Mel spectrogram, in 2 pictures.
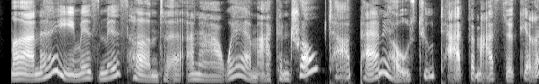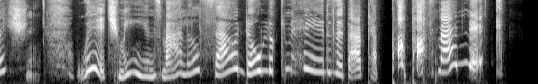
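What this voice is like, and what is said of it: Mocking falsetto voice, under breath. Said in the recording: “said under his breath in a falsetto”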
